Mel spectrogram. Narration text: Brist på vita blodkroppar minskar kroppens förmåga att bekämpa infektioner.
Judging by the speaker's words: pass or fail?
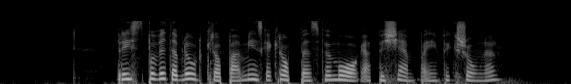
pass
